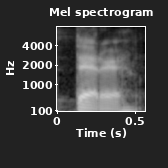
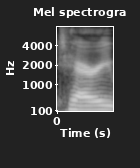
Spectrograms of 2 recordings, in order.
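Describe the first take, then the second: First: It sounds like the start of Teresa. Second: It sounds like the common name Terry. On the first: This is how the name really goes. The speaker calls it right. "it really is Tere, like Teresa" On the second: This is how most people say it. The speaker calls it wrong. "people say Terry"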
